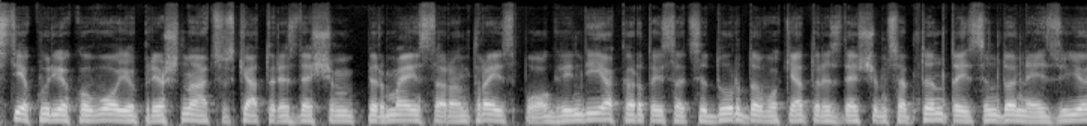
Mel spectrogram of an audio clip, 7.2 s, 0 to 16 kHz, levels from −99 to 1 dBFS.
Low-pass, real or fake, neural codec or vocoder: 14.4 kHz; fake; codec, 44.1 kHz, 7.8 kbps, DAC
